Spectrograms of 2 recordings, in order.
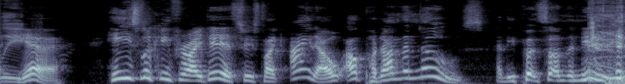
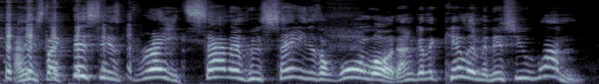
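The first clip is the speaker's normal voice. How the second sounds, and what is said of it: Poor put-on American accent. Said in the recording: “It's not a great impression, but you get the idea, right? ... that's what your American sounds like”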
